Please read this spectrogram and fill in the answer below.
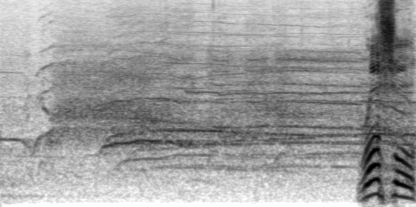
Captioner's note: attendees cheering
